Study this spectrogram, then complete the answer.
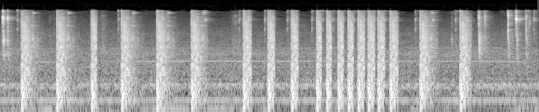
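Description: Gunfire in a first-person shooter game built in Blender Game Engine: loud, sharp shots, first as single spaced bursts, then a rapid automatic string, then spaced shots again, with no talking.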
